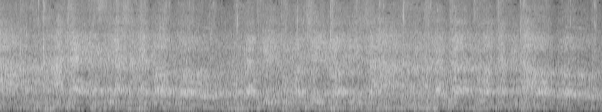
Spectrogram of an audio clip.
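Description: A large crowd cheers and roars in a vast open stadium.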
